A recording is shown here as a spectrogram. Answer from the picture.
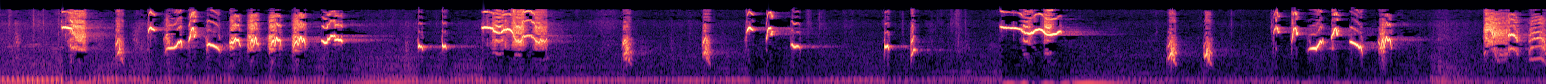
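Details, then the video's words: Oriental magpie-robin in full energetic song: high whistled phrases and sharp rapid repeated notes in a series of clicks, varied and loud, with a low hum underneath. "KACER GACOR MATERI KASAR ROLL TEMBAK ISIAN MEWAH"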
